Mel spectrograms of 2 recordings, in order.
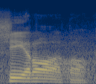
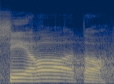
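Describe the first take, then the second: The two takes are said the same way.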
